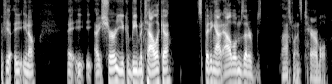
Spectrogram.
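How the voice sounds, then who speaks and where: A man's voice: fairly low pitch, normal speed, creaky, dry recording, clean studio sound. A middle-aged man hosting a casual live show, laid-back and swearing freely, reading donations and laughing often as he talks. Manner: laughs often mid-sentence. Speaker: podcast host. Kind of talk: casual live-stream chat.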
